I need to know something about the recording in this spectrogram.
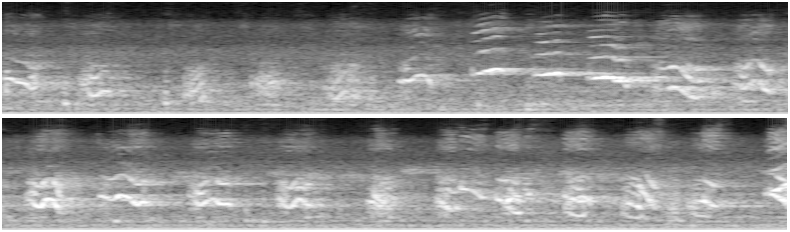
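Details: Newborn Labrador Retriever puppies, ten days old, searching for their mother: a chorus of high, wavering squeaks and whimpers, several pups overlapping in rapid irregular bursts, some rising then falling, indoors.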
